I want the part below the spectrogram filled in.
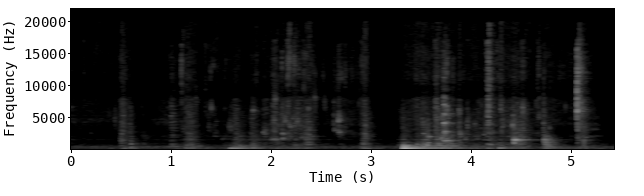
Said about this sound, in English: Put it in the colander and let the water kind of drain off of it a little bit.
